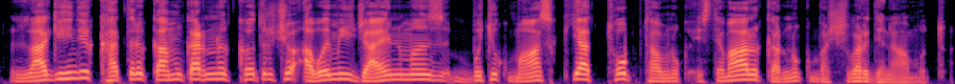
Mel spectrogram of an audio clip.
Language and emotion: Kashmiri, neutral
